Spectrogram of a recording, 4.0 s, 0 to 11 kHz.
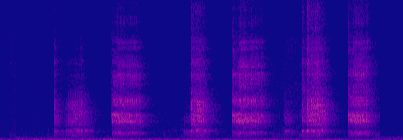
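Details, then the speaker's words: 2004 Yamaha R1 rear worked up and down after WD applied: sharp, high squeaks in bursts about every half second; a dry pivot, owner suspects the swingarm pivot, not confirmed. "I wonder if it's in the pivot of the swing arm itself"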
